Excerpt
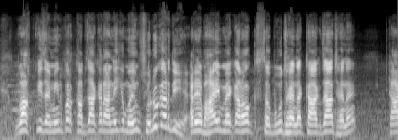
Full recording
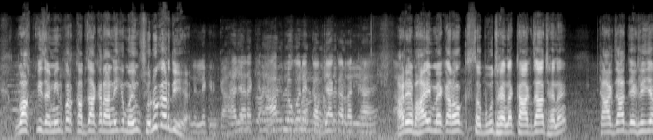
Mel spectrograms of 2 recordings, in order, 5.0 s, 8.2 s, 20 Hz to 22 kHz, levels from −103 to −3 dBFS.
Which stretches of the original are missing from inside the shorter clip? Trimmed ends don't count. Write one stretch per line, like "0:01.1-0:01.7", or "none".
0:02.4-0:05.0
